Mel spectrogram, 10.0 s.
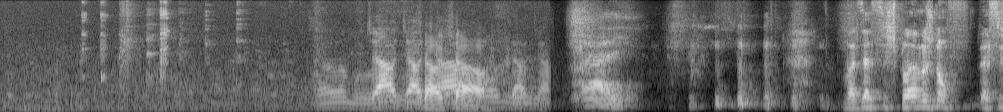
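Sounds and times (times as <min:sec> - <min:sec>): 
murmur: 0:00.0 - 0:05.5
glasses clinking in a toast: 0:00.8 - 0:03.0
speech: 0:03.5 - 0:10.0.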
